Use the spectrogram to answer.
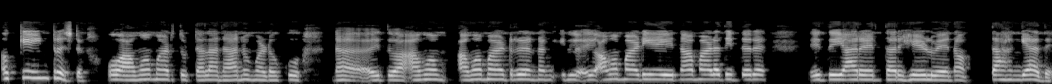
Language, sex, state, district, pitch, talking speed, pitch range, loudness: Kannada, female, Karnataka, Dakshina Kannada, 220 Hz, 150 wpm, 205-230 Hz, -16 LUFS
